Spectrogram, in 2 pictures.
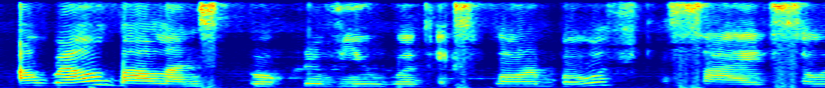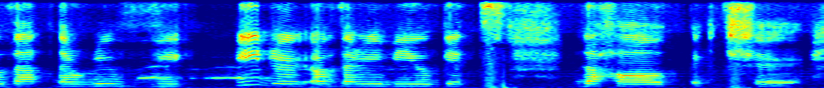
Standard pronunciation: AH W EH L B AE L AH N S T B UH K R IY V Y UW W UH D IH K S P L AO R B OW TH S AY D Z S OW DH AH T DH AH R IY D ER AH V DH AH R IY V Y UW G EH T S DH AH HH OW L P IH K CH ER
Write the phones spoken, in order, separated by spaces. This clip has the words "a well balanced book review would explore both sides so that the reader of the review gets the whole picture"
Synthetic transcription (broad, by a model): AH W EH L B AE L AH N S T B UH K R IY V Y UW W UH D IH K S P L AO R B OW TH S AY D S OW DH AH T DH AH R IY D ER AH V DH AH R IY V Y UW G EH T S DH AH HH OW L P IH K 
